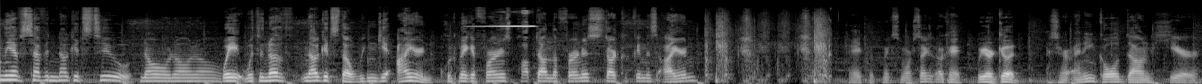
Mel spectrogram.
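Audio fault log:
4.63–5.39 s, loudspeaker feedback squeal: a single pure tone at 6 kHz rises out of the sound, swelling over roughly half a second until it sits about 15 dB above the program, then stops at 5.39 s. A microphone is hearing its own loudspeaker, and at 6 kHz the loop gain passes one, so that frequency feeds on itself. Unlike a steady interference whine, it is not present from the start. It grows from nothing.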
